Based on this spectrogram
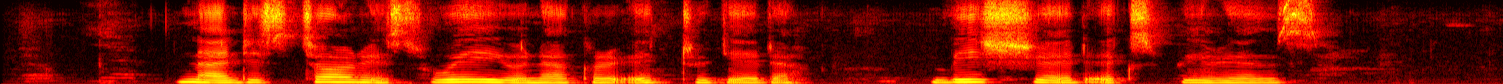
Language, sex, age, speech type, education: Nigerian Pidgin, female, 30-45, read, primary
